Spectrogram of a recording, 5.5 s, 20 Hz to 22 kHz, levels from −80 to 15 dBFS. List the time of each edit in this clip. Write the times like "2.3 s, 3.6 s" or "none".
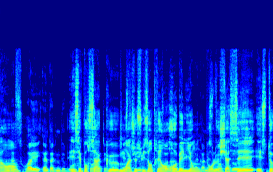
none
